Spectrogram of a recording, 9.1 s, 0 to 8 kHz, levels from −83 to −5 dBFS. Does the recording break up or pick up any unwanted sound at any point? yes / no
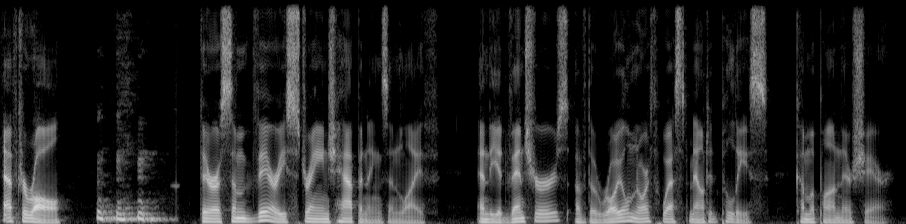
yes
